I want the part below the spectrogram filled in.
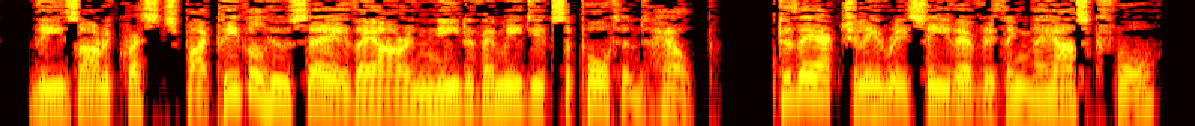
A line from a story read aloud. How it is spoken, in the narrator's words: asked Vicente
